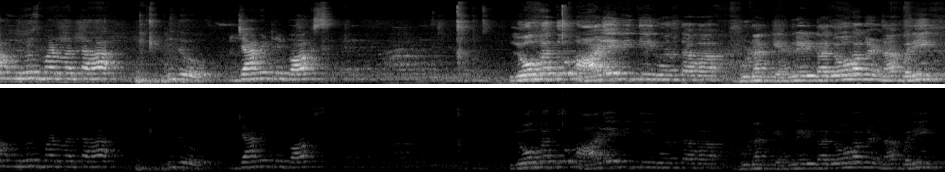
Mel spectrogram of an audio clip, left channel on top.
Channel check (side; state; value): right; quieter; 29.9 dB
